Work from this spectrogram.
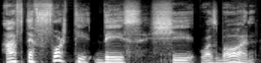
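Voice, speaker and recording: A Brazilian man, a native Portuguese speaker, answers interview questions in halting English. He restarts often and searches for his words, in a mid-pitched voice with a dry, close sound. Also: no echo. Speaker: guest.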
